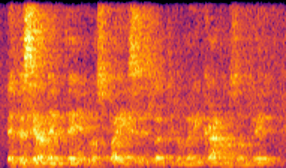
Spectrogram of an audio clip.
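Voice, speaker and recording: A fairly low, steady, slightly mellow voice at normal speed belongs to a middle-aged Salvadoran pastor. He talks earnestly and unhurriedly through interview answers and prayer, adding tag questions often. Slight background noise, an echoey room, and a mic a bit distant mark the recording.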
